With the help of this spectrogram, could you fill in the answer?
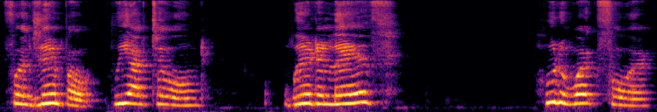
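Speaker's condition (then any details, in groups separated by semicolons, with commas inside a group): Cerebral palsy; wheelchair user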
